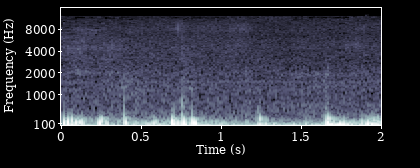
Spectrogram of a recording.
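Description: Handling noise from a handheld microphone being picked up and moved: a series of dull, irregular low thumps.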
